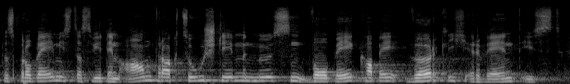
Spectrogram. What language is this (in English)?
Swiss German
